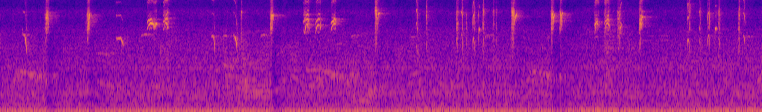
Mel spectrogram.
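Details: Morning song of a caged Van Hasselt's sunbird exposed to dew, with mimicry of an embroidery machine: sparse high-pitched ticks and thin chirps spread irregularly across the clip, soft lower twitters beneath.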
